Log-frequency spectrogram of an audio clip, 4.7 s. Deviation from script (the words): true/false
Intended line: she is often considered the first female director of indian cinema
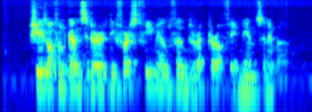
true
